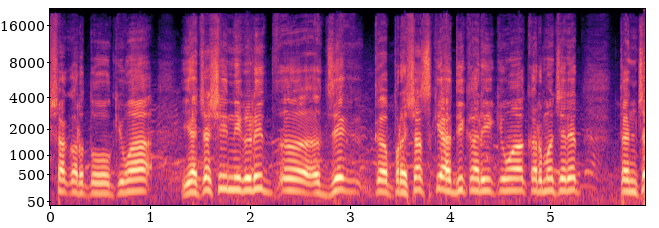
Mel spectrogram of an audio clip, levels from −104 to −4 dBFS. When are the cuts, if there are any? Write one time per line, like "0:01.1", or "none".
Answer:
none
